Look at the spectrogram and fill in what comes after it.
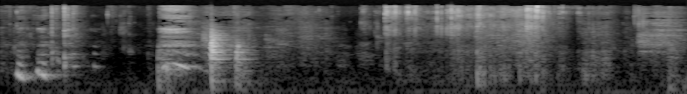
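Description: Two brief vocal bursts in the first two seconds, then close-up chewing and crunching of a golgappa: the crisp fried puri shell cracking and being chewed with its spiced water.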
